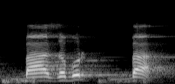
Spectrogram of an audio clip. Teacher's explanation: বা বলার জন্য উপরের ঠোঁট নিচের ঠোঁটের সাথে লাগাইতে হয়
